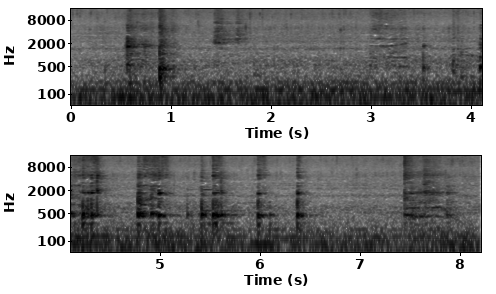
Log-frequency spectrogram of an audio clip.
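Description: Ginger-garlic paste sautéing with browned onions in a pan for egg biryani, with steady sizzling frying and repeated scraping stir strokes of a spoon against the pan, close and moderately loud.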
